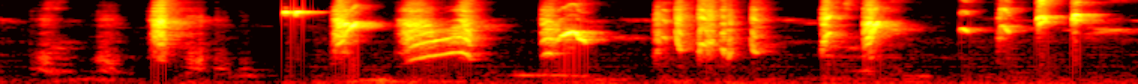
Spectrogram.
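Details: White-rumped shama song, played to get other birds singing: a rapid jumble of sharp chirps, a clear high whistle and a slurred downward note, in short bursts close together.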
